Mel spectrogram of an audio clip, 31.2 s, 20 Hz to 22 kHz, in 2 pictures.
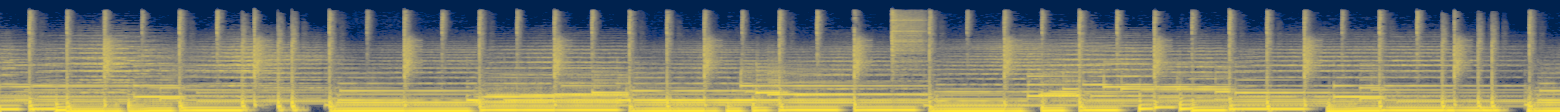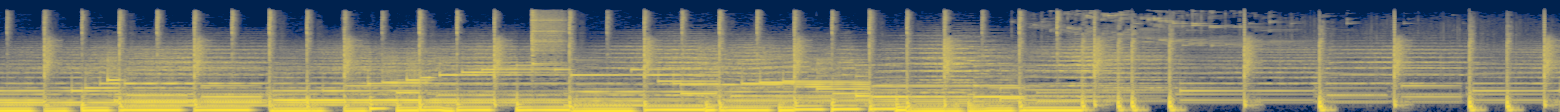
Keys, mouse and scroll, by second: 0.4 click, 1.0 Tab, 1.2 right click, 2.2 Tab, 4.3 alt+shift+click, 5.9 click, 6.4 click, 6.8 alt+shift+click, 7.2-8.6 drag, 8.6 Tab, 9.1 click, 9.5 KP_1, 10.5 shift+middle click, 12.2 r, 13.0 click, 15.5 click, 17.8 KP_3, 18.6 s, 19.5 click, 19.9 scroll up 1, 20.0 middle click, 20.5 s, 20.9-21.2 drag, 21.2-21.9 middle drag, 22.4-23.3 scroll up 1, 23.3-23.9 middle drag, 23.9-24.9 scroll down 1, 24.9 middle click, 25.8 click, 26.6 click, 27.5 ctrl+z, 28.0 shift+click, 29.6 click, 30.5 drag, 30.9-31.2 middle drag.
